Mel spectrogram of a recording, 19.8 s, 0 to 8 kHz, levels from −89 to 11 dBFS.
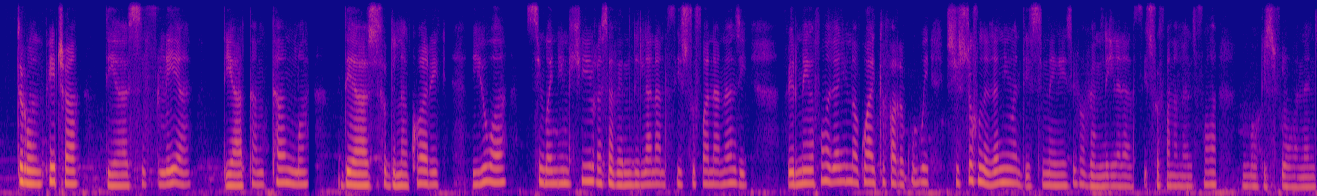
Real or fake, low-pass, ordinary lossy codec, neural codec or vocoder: fake; 7.2 kHz; Opus, 32 kbps; codec, 16 kHz, 1 kbps, X-Codec, HuBERT features, trained on balanced general audio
